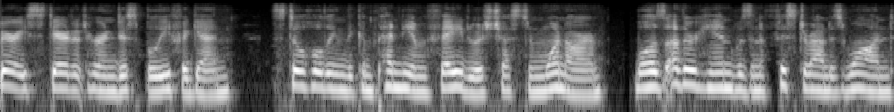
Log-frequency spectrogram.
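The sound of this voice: The reading voice sounds unforced, with intonation kept fairly even. Nothing much stirs in the quiet background.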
